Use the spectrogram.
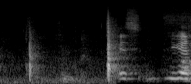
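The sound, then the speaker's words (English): A knife chops peppers on a cutting board in a home kitchen while chicken chili is being prepared: two crisp, fairly quiet chops spaced close together, with soft background sounds between them. “The house is warm and smells like chopped peppers.”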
